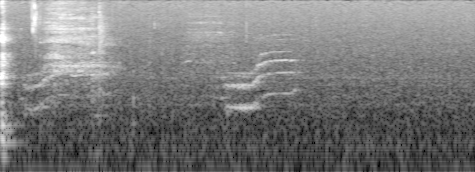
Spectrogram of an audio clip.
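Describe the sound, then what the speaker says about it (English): A house cat gives a couple of faint, short meows, with soft breathing and shuffling around it in a quiet indoor room. "I don't remember letting the cat back in the house"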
